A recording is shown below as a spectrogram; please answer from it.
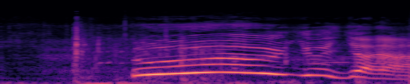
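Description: A man's long, drawn-out 'ouh!' called out at a mountain-bike jump, its pitch rising and then falling, with a brief click just before it.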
